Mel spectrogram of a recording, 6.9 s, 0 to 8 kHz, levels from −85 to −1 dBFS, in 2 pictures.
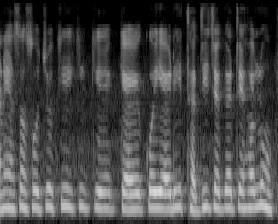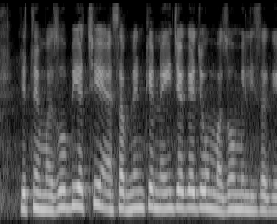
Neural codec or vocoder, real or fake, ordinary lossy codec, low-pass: none; real; MP3, 64 kbps; 7.2 kHz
